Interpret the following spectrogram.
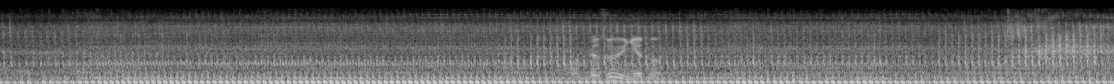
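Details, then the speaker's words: Single-cylinder engine driving a generator knocks steadily at unloaded idle, about four a second, after the cover was refitted and the bearings reseated. The knock disappears with slight load, throttle or the generator lights on. Owner suspects worn crankshaft bearings from the previously offset cover. "появился стук двигателя на холостом ходу чуть нагрузку даешь и либо газу либо я просто свет включаю на генераторе и звук пропадает"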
